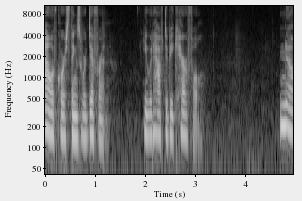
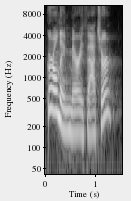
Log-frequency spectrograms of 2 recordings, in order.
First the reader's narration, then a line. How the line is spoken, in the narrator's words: Silva said cheerfully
